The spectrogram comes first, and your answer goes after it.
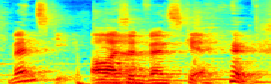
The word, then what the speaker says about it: Venzke: then no svenska no it's given actually pronounced been ski been ski oh I should been scared in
